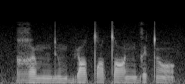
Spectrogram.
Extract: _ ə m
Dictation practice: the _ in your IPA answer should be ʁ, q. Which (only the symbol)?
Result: ʁ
